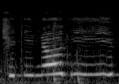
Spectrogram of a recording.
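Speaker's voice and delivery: put-on very high sing-song baby call; baby talk. Aunt cooing to a crying teething baby, very high. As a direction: coo her name way up high.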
